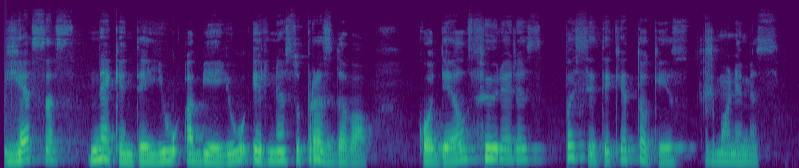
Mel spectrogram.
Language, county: Lithuanian, Panevėžys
